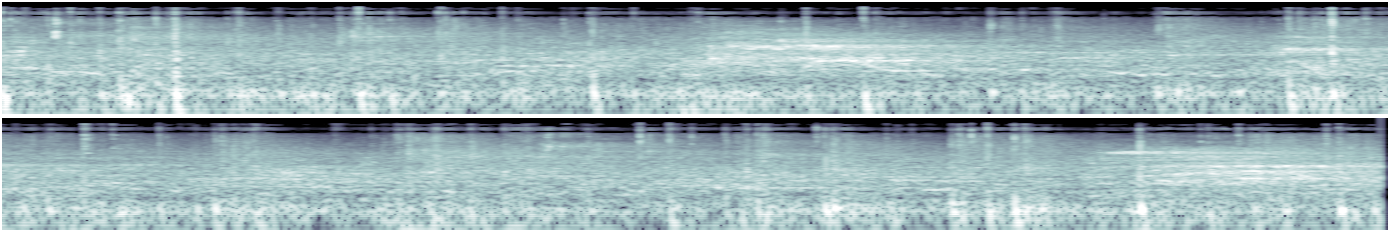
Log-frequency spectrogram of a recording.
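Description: Volleyballs thump on hands and bounce on a hard floor, echoing in a large hall.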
